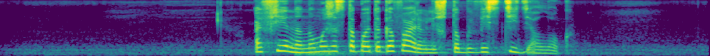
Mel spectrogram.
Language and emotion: Russian, angry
